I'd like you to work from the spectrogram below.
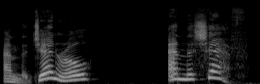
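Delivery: put-on high, loud little girl presenting her toys; the princess shows off her picnic guests; announcing. A narrator's reading. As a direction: proudly introduce each toy. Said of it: "she announced".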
